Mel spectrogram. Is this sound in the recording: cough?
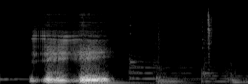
yes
